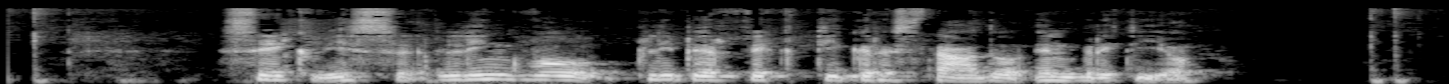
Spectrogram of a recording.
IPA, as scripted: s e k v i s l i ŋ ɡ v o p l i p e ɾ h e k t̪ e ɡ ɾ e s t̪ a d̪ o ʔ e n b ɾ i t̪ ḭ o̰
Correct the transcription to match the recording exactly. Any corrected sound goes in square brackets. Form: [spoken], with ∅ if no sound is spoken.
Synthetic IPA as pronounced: s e k v i s l i ŋ ɡ v o p l i p e ɾ [f] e k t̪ [i] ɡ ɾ e s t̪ a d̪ o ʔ e n b ɾ i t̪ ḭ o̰

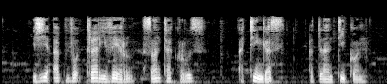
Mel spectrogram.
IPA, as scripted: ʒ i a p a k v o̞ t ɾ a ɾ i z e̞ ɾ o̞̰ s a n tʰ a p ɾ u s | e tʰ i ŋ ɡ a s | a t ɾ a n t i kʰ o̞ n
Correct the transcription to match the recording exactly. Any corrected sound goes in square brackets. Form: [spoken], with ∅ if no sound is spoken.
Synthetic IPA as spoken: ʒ i a [ʔ] a k v o̞ t ɾ a ɾ i [v] e̞ ɾ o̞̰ s a n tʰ a [k] ɾ u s | [a] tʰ i ŋ ɡ a s | a t [l] a n t i kʰ o̞ n

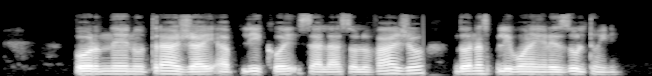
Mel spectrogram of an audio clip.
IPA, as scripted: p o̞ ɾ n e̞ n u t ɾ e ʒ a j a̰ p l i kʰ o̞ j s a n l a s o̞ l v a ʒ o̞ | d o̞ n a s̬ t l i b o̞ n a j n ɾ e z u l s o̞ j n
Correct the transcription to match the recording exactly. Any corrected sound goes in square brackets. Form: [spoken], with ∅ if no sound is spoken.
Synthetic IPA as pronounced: p o̞ ɾ n e̞ n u t ɾ [a] ʒ a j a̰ p l i kʰ o̞ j s a [∅] l a s o̞ l v a ʒ o̞ | d o̞ n a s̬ [p] l i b o̞ n a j n ɾ e z u l [t] o̞ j n

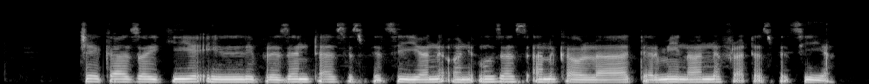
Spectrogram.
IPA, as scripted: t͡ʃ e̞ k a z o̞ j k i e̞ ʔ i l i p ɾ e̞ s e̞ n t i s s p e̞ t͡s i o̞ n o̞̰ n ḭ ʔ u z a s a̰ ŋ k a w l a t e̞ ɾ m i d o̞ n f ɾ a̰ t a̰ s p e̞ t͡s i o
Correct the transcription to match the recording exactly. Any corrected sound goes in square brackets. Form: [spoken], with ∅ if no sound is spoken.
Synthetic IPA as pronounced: t͡ʃ e̞ k a z o̞ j k i e̞ ʔ i l i p ɾ e̞ [z] e̞ n t [a] s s p e̞ t͡s i o̞ n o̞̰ n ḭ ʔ u z a s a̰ ŋ k a w l a t e̞ ɾ m i [n] o̞ n f ɾ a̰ t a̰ s p e̞ t͡s i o

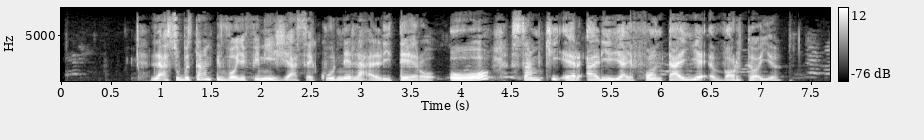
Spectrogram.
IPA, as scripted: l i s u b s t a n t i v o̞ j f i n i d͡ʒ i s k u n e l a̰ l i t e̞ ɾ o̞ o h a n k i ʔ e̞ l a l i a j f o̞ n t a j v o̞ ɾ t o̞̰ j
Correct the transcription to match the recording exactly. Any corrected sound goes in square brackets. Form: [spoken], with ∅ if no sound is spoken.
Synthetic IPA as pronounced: l [a] s u b s t a n t i v o̞ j f i n i d͡ʒ [a] s k u n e l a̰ l i t e̞ ɾ o̞ o [s] a [m] k i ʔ e̞ l a l i a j f o̞ n t a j v o̞ ɾ t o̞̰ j

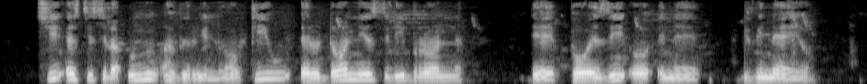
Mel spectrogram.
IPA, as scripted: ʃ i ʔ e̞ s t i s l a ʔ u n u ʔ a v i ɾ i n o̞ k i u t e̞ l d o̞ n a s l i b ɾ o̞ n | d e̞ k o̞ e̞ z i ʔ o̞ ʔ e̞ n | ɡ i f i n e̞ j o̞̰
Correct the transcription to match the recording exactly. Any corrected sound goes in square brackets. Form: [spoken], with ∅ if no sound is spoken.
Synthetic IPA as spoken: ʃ i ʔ e̞ s t i s l a ʔ u n u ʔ a v i ɾ i n o̞ k i u [∅] e̞ l d o̞ n [i] s l i b ɾ o̞ n | d e̞ [p] o̞ e̞ z i ʔ o̞ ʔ e̞ n | ɡ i [v] i n e̞ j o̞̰

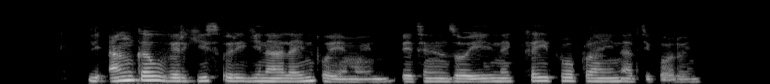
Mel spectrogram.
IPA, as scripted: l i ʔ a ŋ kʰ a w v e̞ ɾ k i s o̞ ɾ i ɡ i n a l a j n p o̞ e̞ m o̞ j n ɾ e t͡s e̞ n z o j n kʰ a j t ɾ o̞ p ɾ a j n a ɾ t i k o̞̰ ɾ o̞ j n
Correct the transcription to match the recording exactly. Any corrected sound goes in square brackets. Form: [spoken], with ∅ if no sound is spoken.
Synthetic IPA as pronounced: l i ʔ a ŋ [k] a w v e̞ ɾ k i s o̞ ɾ i ɡ i n a l a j n p o̞ e̞ m o̞ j n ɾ e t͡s e̞ n z o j n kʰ a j [p] ɾ o̞ p ɾ a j n a ɾ t i k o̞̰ [l] o̞ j n

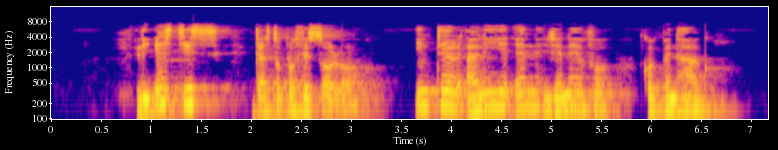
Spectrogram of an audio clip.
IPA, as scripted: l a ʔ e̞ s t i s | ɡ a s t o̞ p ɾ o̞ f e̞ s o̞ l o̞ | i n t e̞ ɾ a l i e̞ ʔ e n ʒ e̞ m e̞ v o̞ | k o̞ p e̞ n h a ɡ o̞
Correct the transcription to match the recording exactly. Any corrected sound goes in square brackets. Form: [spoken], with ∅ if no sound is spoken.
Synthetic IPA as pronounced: l [i] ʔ e̞ s t i s | ɡ a s t o̞ p ɾ o̞ f e̞ s o̞ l o̞ | i n t e̞ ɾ a l i e̞ ʔ e n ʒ e̞ [n] e̞ v o̞ | k o̞ p e̞ n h a ɡ o̞

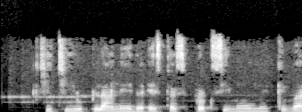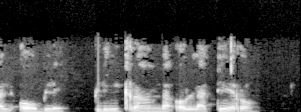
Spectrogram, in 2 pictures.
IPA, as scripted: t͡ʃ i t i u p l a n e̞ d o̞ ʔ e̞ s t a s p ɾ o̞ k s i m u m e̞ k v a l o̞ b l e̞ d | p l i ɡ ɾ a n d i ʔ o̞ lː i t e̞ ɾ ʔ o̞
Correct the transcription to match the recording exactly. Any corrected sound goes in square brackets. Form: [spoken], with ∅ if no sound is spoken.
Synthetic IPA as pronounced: t͡ʃ i t i u p l a n e̞ d o̞ ʔ e̞ s t a s p ɾ o̞ k s i m u m e̞ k v a l o̞ b l e̞ [∅] | p l i ɡ ɾ a n d [a] ʔ o̞ lː [a] t e̞ ɾ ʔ o̞

